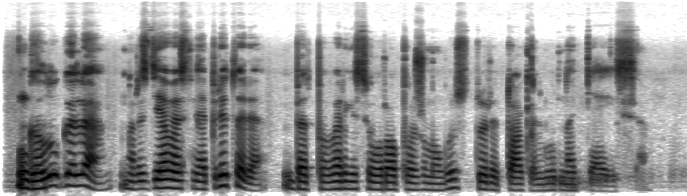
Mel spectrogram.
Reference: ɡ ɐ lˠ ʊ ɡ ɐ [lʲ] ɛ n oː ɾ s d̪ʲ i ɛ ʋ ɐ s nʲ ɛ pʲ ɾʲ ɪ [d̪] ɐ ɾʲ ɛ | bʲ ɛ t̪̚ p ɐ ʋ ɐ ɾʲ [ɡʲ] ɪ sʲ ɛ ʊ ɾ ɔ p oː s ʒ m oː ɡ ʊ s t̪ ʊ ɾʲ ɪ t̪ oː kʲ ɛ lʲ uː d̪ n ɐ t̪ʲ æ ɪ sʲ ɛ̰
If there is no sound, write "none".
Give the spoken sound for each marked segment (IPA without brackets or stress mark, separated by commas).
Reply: lʲ, t̪, ɡʲ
